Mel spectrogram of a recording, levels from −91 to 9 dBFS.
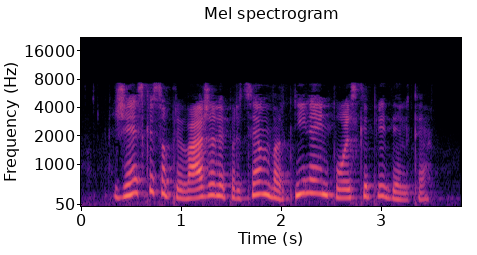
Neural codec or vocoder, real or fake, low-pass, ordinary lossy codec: codec, 16 kHz, 4 kbps, FunCodec, trained on LibriTTS, 50 frames a second; fake; 7.2 kHz; MP3, 48 kbps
